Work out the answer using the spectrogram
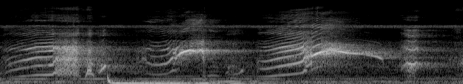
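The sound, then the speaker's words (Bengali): A baby suddenly crying out in a few short, high, wailing bursts with wavering pitch, separated by brief pauses. “আচমকা শুনলাম বাচ্চাটা একবার কোকিয়ে কেঁদে উঠল”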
